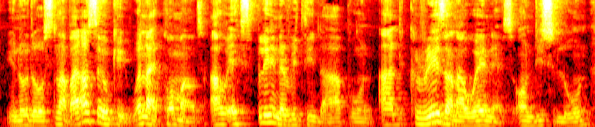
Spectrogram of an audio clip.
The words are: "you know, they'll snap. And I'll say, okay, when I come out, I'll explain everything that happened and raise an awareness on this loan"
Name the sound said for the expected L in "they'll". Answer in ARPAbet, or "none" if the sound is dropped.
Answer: W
